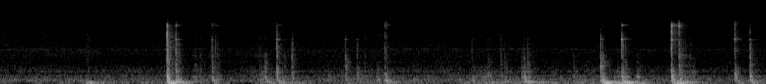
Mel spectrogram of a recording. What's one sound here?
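Metal parts clink and click in a man's hands.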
